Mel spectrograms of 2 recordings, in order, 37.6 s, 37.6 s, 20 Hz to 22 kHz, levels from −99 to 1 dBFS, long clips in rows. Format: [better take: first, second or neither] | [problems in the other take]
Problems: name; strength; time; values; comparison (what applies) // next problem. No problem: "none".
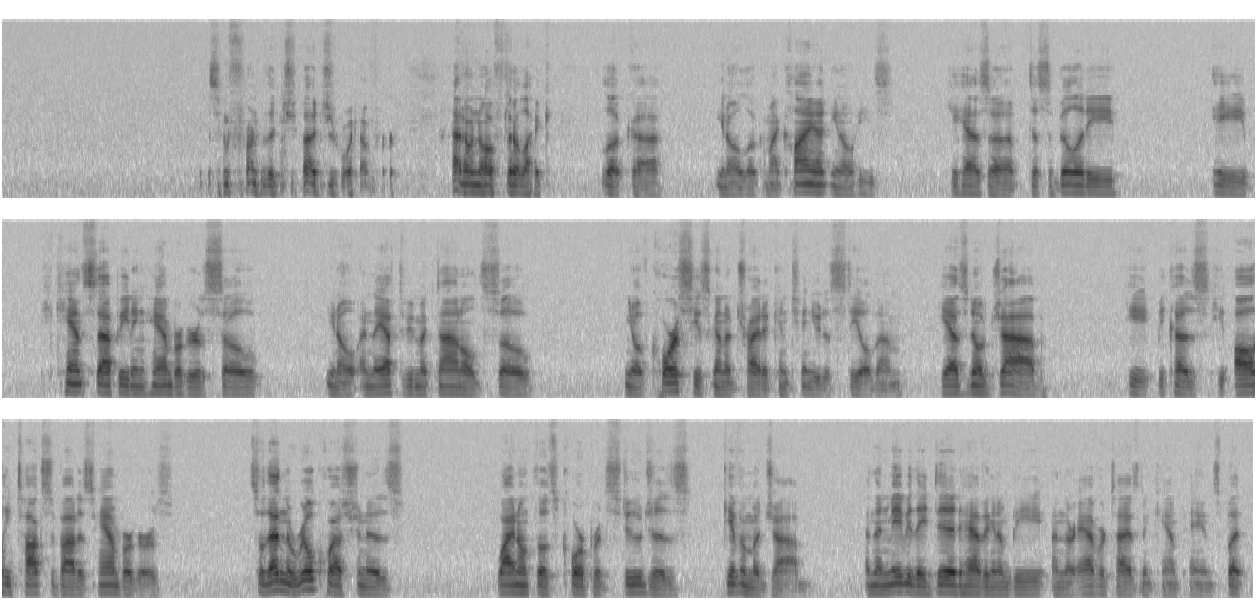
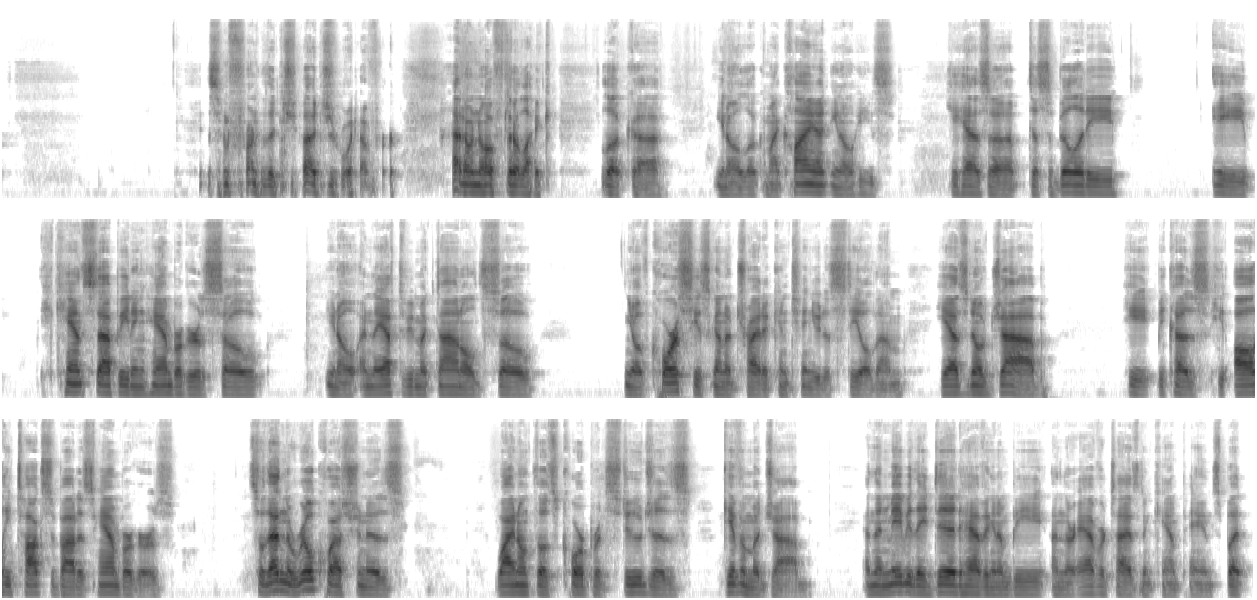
second | hiss; noticeable; throughout; 20 dB below the speech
